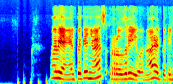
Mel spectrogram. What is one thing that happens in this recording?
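A woman sings loudly through an online call.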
